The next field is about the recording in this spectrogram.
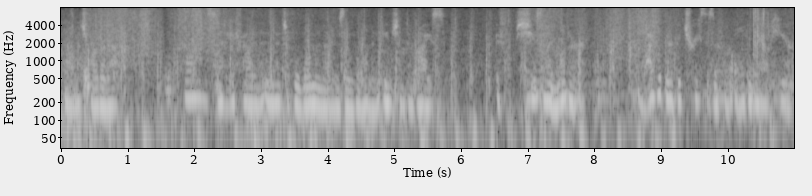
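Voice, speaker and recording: A woman's voice: lowish voice, normal speed, heavy background noise, close to an everyday voice. A woman acting as a determined, inquisitive young huntress in a video game, terse and analytical as if thinking aloud. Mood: wary, musing.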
